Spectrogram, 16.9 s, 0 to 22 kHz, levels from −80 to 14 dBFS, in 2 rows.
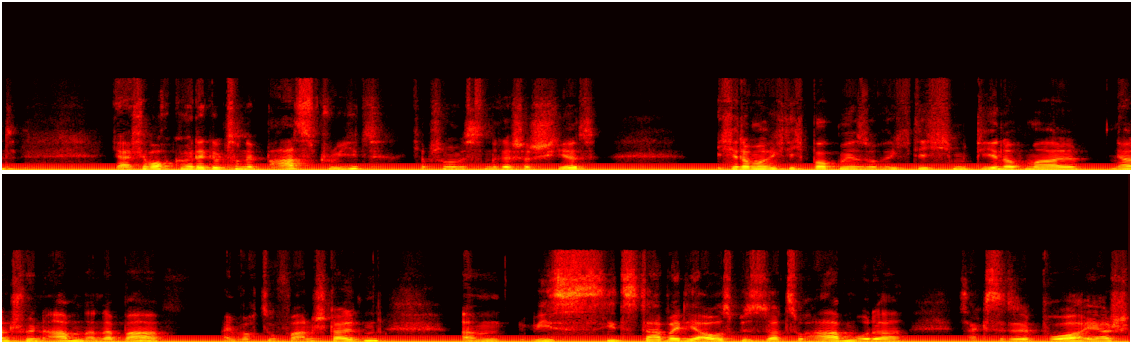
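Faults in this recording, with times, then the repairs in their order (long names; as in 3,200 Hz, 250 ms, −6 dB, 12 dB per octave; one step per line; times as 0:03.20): mains buzz 60 Hz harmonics 14 −24 dBFS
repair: hum removal 60 Hz, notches 14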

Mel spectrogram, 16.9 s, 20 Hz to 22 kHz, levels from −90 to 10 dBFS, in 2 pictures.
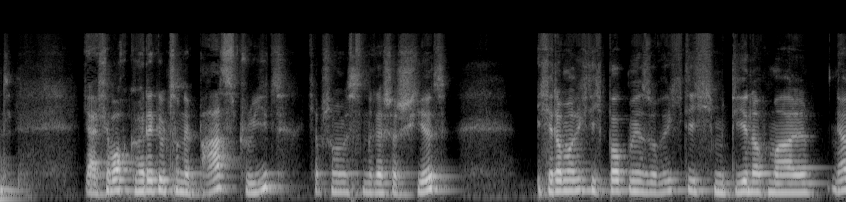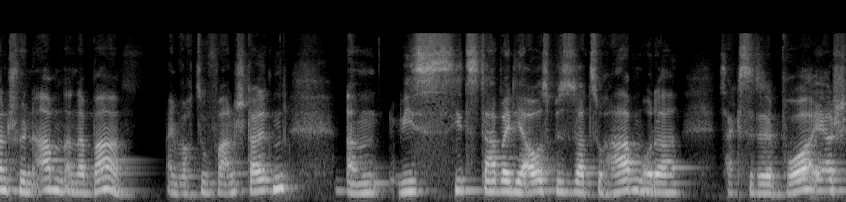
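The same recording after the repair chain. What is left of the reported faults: none of them is left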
